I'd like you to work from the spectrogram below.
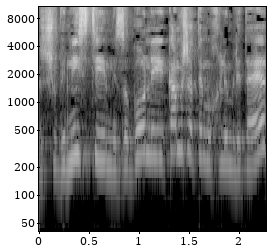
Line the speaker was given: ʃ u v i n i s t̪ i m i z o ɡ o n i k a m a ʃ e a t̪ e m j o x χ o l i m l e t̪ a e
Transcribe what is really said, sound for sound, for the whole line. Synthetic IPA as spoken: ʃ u v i n i s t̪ i m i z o ɡ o n i k a m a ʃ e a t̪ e m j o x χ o l i m l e t̪ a e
